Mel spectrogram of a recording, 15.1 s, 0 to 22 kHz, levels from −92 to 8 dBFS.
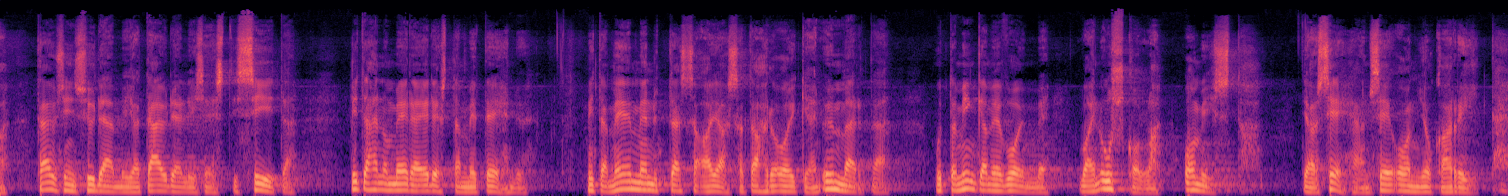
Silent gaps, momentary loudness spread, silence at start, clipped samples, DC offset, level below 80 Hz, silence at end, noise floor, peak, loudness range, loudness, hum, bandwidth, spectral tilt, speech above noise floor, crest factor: none; 11 LU; 0 s; under 0.1%; under 0.1%; -48 dBFS; 0 s; -45 dBFS; -4 dBFS; 1 LU; -17 LUFS; none; 18 kHz; -5 dB/octave; 28 dB; 14 dB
